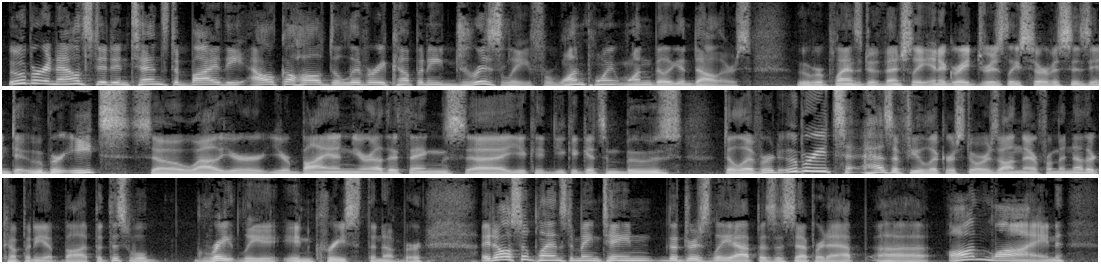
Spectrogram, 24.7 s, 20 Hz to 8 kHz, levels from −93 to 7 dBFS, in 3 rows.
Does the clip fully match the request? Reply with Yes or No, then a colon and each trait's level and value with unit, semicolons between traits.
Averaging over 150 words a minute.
Yes: average, 185 wpm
